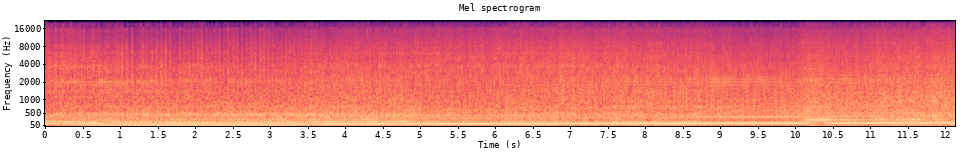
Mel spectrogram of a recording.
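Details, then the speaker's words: 1972 Johnson 9.5 hp outboard, fully mechanically restored (carburetor, tune-up, magneto ignition, lower unit seals), on a water test run: a smooth two-stroke buzz climbs cleanly with throttle without misfires. Normal running. "she's a 1972 9.5 horsepower johnson it's a light restore fully mechanically restored carburetor tune-up kit ignition magneto lower unit seals everything redone and she runs great"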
